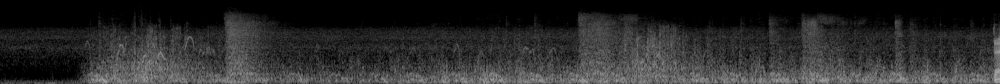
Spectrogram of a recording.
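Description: Sound effect of a big factory machine shaking and rumbling, starting about a second in, with surges of hiss on top. It is the sound of an overfilled mould-pumping engine.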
